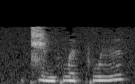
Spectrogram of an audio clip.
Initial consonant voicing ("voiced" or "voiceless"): voiceless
